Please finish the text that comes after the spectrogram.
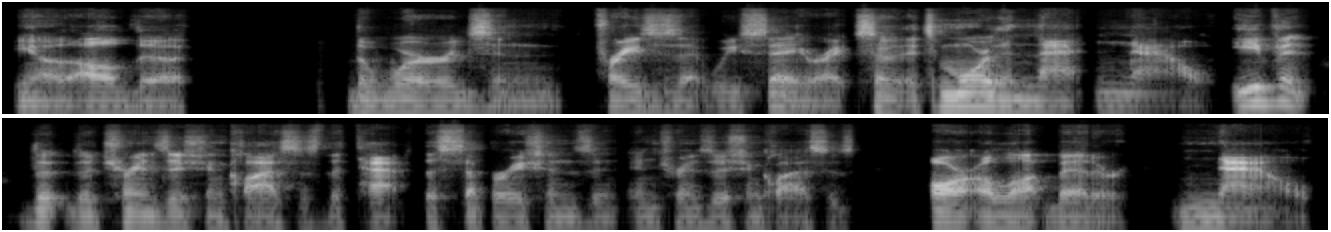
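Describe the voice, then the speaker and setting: An American man co-hosting a podcast, with a very low, gravelly voice full of vocal fry. He talks emphatically in loose chat, tagging "right?" onto his points. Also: fairly even intonation, unhurried, a bit bright. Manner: emphatic, filler-heavy, ends points with "right?". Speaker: podcast co-host. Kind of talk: casual chat.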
